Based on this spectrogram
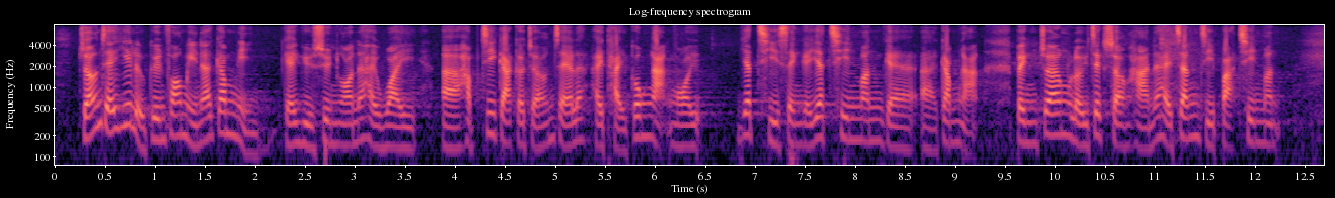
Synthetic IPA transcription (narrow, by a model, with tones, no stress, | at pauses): t͡ʃœː˨˥ŋt͡sɛː˨˥jiː˥li˨˩wkyː˧nfɔː˥ŋmiː˨nɛː˥kɐ˥mniː˨˩nkɛː˧jyː˨˩syː˧nŋɔː˧nlɛː˥ɦɐ˨jwɐ˨jʔɛː˨hɐ˨p̚t͡siː˥kaː˧kːɛː˧t͡ʃœː˨˥ŋt͡sɛː˨˥lɛː˥hɐ˨jt̪ʰɐ˨˩jkʊ˥ŋːa̰ː˧k̚ŋɔː˧j | jɐ˥t̚t͡sʰiː˧sɪ˧ŋkɛː˧jɐ˥t̚t͡sʰiː˥nmɐ˥nkɛː˧ʔɛ˨˩kɐ˥mŋa̰ː˨˩k̚pɪ˨ŋt͡ʃœː˥ŋlɵ˨ɥt͡sɪ˥k̚sœː˨ŋɦaː˨nlɛː˥hɐ˨jt͡sɐ˥ŋt͡siː˧paː˧t̚t͡sʰiː˥nmɐ˥n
